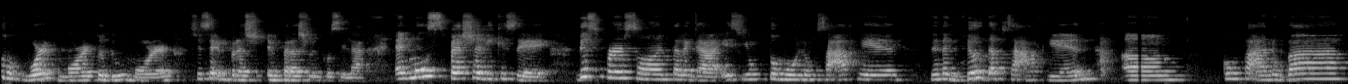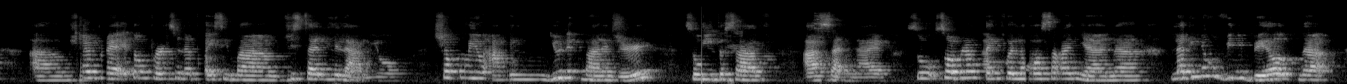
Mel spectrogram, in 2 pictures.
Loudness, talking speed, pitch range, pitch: -23 LUFS, 150 wpm, 200-260 Hz, 225 Hz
